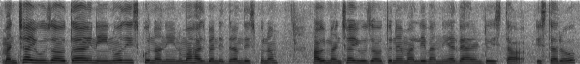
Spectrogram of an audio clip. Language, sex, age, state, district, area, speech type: Telugu, female, 45-60, Andhra Pradesh, Visakhapatnam, urban, spontaneous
